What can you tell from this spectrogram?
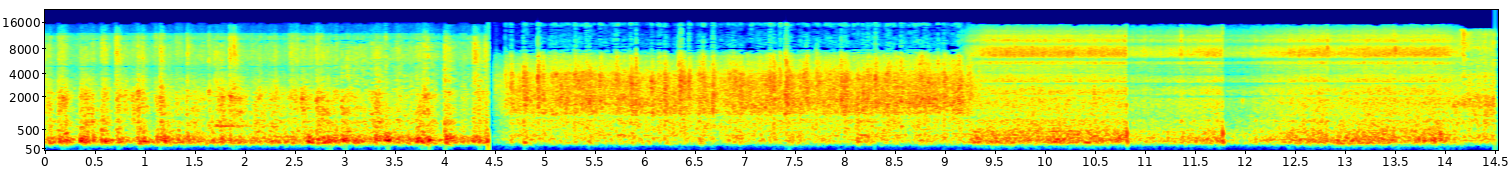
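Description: Hailstones pelting down with heavy rain, a dense clatter of many small impacts. The sound changes abruptly twice, about four and a half seconds in and about nine seconds in.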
